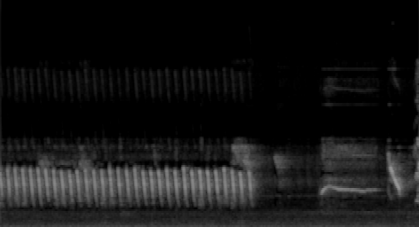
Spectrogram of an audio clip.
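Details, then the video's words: A crested jay sings vigorously in imitation of the bar-winged prinia: a long, very fast, even trill of high, ticking notes runs for about two and a half seconds, then falls quiet. A brief, pure, level whistle and a few sharp notes follow. "Sogon nembak ciblek gacor"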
